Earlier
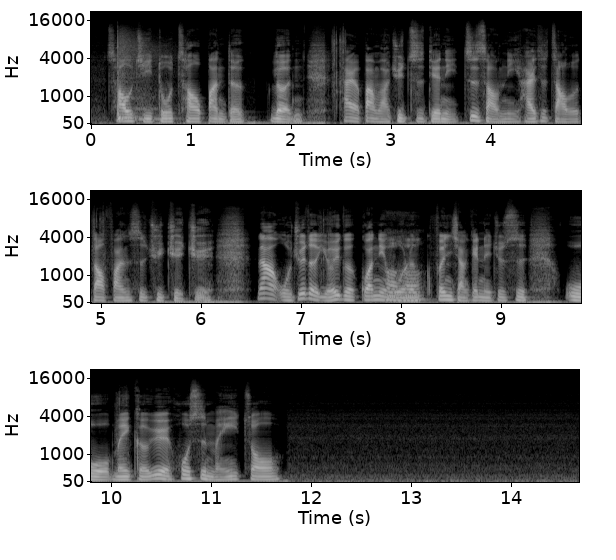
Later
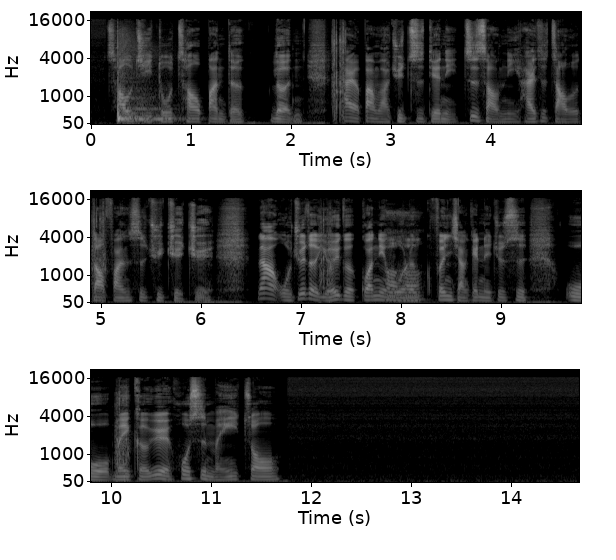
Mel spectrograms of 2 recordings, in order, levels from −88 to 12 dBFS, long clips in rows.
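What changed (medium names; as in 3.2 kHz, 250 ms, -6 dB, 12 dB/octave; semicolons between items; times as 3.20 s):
speech: add pre-emphasis filter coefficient 0.97; first sound -9.0 dB; master: remove distance through air 74 m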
